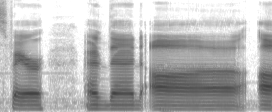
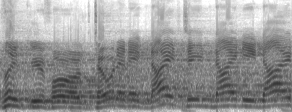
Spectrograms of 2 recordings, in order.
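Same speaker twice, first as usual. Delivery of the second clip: excited; 7 semitones higher, 8 dB louder than usual. Real, not acted. Thanking donor.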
